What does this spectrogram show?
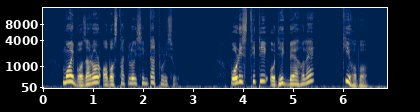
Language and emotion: Assamese, fearful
